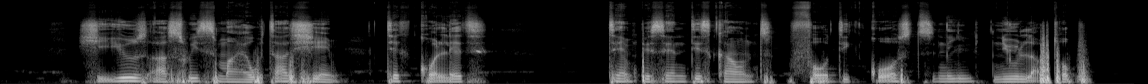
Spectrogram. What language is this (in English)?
Nigerian Pidgin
